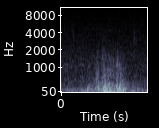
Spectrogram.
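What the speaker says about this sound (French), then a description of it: "Il pleut dans le jeu." Video game rain falls steadily with low rumbling, swelling slightly in the middle, an even wash of stormy weather with no voices.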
